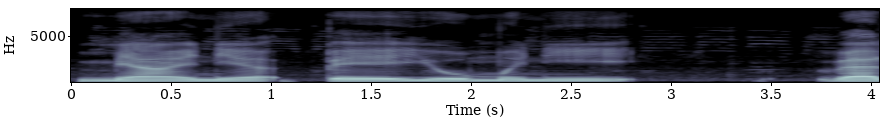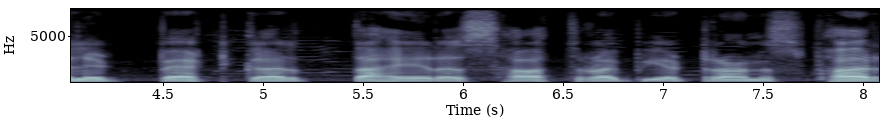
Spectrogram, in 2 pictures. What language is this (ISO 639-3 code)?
kas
